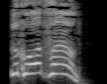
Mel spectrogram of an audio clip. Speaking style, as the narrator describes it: Alan yelled

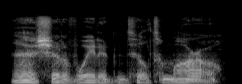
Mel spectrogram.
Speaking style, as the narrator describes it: he muttered

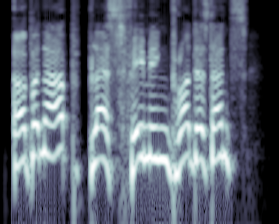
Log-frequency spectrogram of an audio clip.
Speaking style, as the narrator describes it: This one shouted in an educated voice

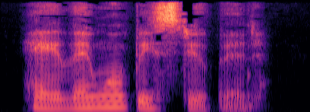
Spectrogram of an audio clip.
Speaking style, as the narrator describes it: he said softly

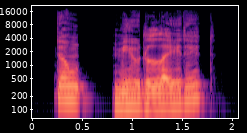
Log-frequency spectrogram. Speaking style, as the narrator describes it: he said wheezingly, imploringly

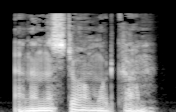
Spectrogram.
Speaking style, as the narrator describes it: Dalinar replied softly

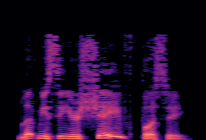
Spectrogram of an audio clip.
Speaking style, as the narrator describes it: giggled harder

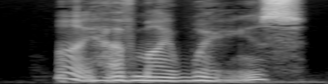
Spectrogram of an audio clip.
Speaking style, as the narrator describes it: he murmured

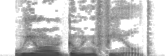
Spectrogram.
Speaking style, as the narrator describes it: Missouri said quietly

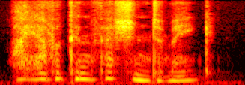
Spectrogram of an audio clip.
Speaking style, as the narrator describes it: she said, her voice quiet and even just a touch shy

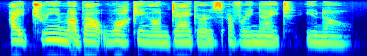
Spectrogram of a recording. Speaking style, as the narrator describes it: he murmurs tenderly

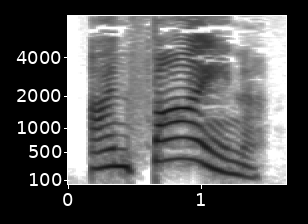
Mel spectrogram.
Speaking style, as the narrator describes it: I snapped

